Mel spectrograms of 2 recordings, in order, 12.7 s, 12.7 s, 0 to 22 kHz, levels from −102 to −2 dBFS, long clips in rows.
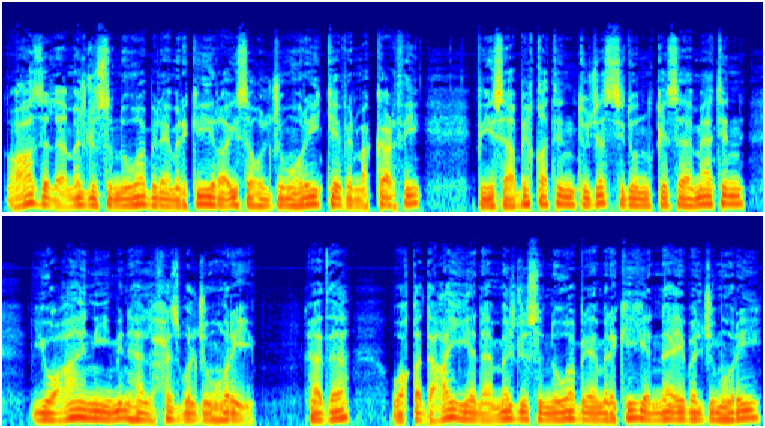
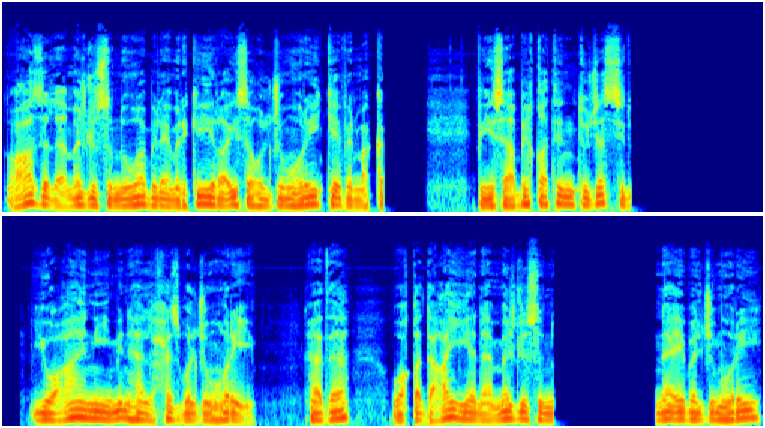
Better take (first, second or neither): first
